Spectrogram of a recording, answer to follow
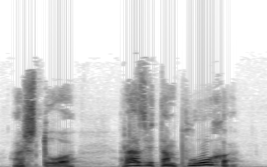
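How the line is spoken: Wheezing, breathless from heat. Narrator (Russian): Задыхаясь от жары и тяжести, я просипел

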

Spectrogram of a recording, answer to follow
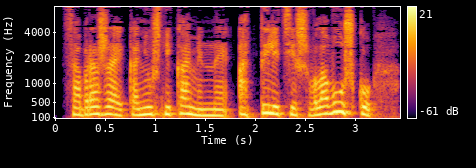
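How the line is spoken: Growled. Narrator (Russian): рыкнул Рос

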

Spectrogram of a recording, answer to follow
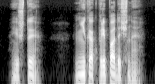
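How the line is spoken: Quiet whisper. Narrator (Russian): шептал негромко

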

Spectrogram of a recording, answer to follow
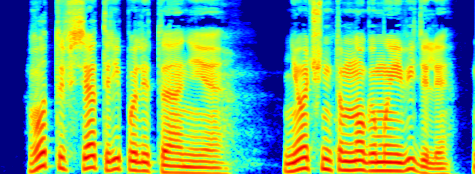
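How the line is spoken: Sad remark. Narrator (Russian): грустно заметила Виктория

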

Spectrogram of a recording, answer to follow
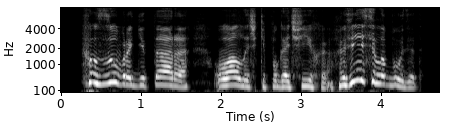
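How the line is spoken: After laughing. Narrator (Russian): отсмеявшись, сказал Лёва

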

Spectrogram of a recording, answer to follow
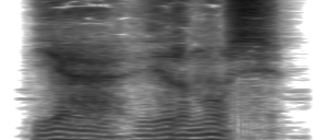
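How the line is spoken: Parting whisper. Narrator (Russian): напоследок шепнула молодая стихия

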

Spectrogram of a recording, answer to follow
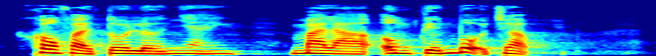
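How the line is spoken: Cold. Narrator (Vietnamese): Trần Bình cũng lạnh lùng nói

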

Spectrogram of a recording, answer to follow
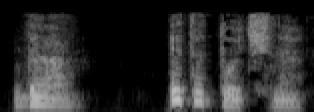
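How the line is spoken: Quiet. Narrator (Russian): тихо проговорила Пэрис

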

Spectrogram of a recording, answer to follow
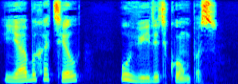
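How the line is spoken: Soft, bearded man. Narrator (Russian): мягко сказал бородач

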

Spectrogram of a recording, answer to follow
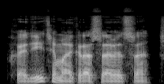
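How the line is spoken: Plain. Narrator (Russian): сказал Бюсси

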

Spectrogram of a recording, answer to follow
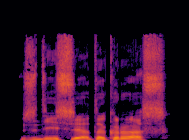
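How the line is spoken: Hoarse reply after pause. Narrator (Russian): хрипло отозвался после недолгой тишины

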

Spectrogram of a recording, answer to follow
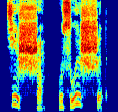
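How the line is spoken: Warning hiss in ear. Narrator (Russian): на ухо предупреждающе зашипели

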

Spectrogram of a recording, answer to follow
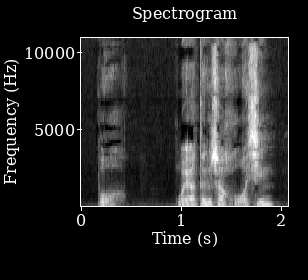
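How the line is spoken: Smiling. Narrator (Chinese): 马斯克笑眯眯地说

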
